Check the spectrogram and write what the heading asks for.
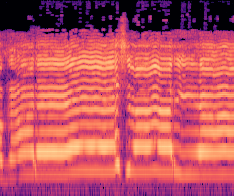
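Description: A woman singing a Pahari folk song unaccompanied in a loud, high voice, holding long notes that step up and down in pitch a few times.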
